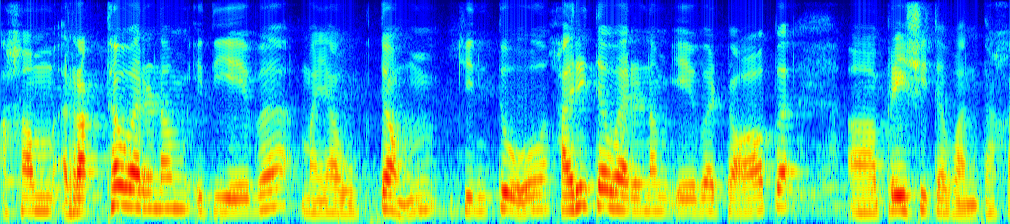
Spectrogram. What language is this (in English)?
Sanskrit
